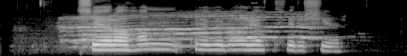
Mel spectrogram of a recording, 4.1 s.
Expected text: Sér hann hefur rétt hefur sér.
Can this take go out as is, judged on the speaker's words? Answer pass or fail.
fail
